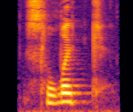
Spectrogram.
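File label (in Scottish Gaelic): "sluig", Scottish Gaelic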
